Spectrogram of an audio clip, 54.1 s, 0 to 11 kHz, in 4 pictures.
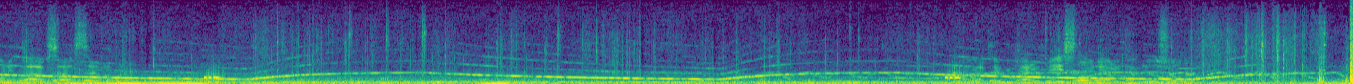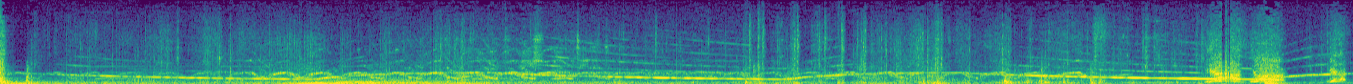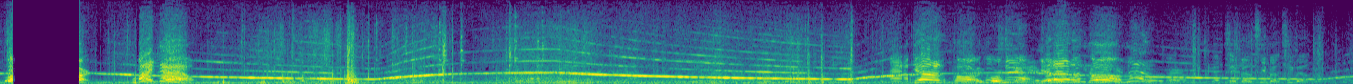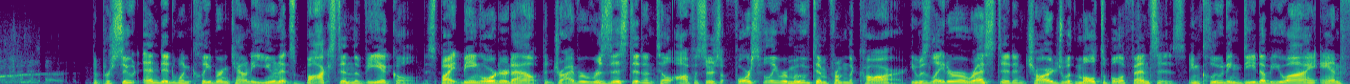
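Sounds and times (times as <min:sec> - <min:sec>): engine and road noise: 0:00.0 - 0:26.9, 0:27.9 - 0:47.2
police siren wailing: 0:00.0 - 0:27.2, 0:27.9 - 0:41.5
siren yelp: 0:00.0 - 0:27.2, 0:27.8 - 0:41.5.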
